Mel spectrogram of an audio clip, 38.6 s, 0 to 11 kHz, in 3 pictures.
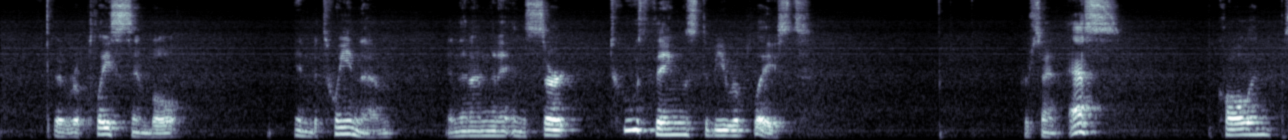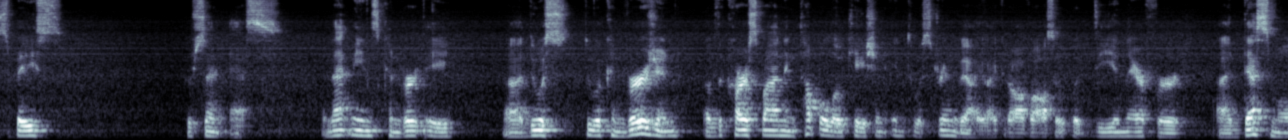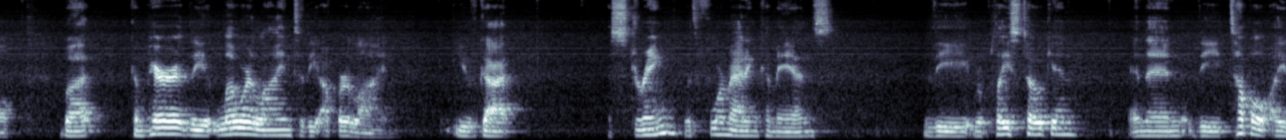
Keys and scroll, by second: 0.0-1.0 typing, 1.8 Left, 9.4 shift+5, 10.4 shift+s, 12.1 shift+;, 12.8 shift+space, 13.8 shift+space, 16.5 shift+5, 17.1 shift+s, 17.8 s, 19.6 Down, 29.3 Up, 31.1 Left, 32.5 Left, 35.9 Right.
